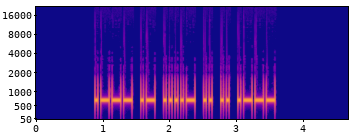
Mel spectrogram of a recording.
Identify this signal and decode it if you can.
Morse code, heard as a keyed tone, about 28 wpm, 700 Hz. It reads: JA4IIJ
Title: Call Signs - 28wpm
